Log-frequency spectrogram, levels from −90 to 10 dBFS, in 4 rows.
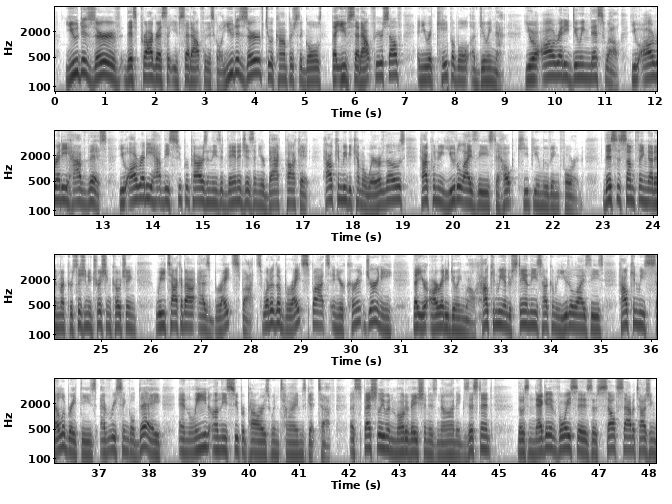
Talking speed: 170 wpm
